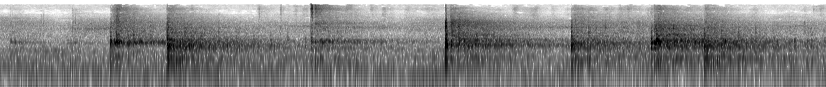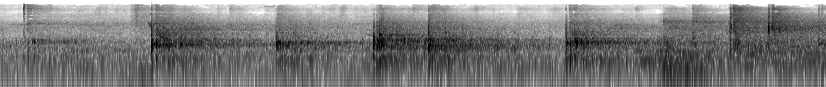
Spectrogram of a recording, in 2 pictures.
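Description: Hand-pelota rally: a hard pelota smacked by players' hands and hitting the frontón wall and floor, about a dozen sharp irregular cracks, each ringing on in the echo of the covered court.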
